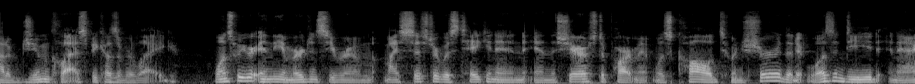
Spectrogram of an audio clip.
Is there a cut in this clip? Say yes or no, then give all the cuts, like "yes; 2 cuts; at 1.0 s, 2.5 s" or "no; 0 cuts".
yes; 1 cut; at 2.1 s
